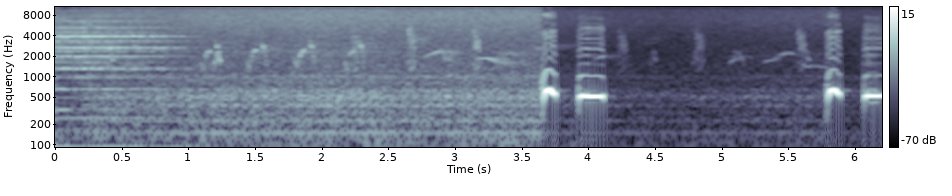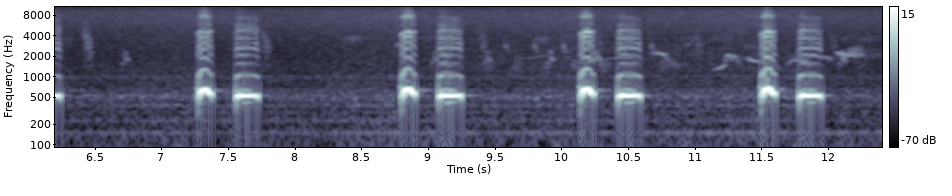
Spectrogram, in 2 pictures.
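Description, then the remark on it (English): A common cuckoo calls its clear two-note 'cuck-oo' six times at steady intervals, distinct over a quiet background, following a brief stretch of dense, noisy sound. “Lovely to hear the unmistakable but unfortunately increasingly rare sound of the common cuckoo.”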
